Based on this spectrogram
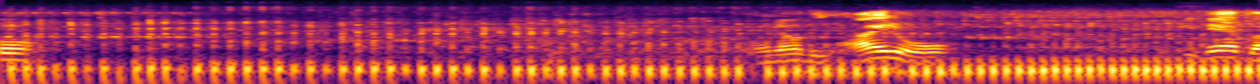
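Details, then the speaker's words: Hammerhead vehicle at the end of its restoration: a slow, loping single-cylinder putter that sags unevenly as if about to die; idle set too low. "idle down pretty low like sounds like it wants to stop"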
